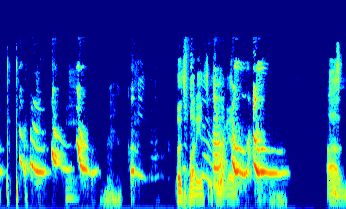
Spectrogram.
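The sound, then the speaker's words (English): A person imitates a dog whimpering: a series of high, falling, whiny cries in two short bursts, fairly loud, with brief speech in between and afterward. “because she does dog stuff all the way through. She like whimpers for sex.”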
